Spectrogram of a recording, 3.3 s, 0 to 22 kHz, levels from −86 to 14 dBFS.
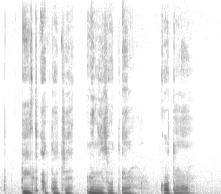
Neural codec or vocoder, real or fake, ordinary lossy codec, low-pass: none; real; none; none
